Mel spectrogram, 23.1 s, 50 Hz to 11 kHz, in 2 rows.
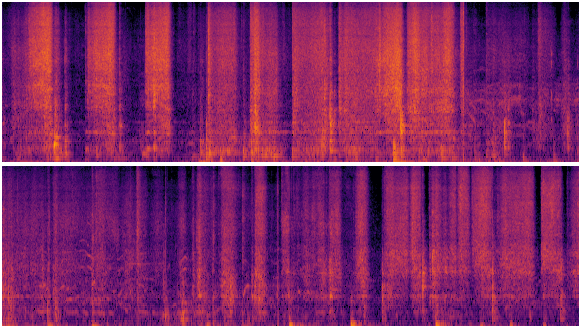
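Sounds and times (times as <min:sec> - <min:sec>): hand tool scraping on masonry: 0:00.2 - 0:23.0.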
